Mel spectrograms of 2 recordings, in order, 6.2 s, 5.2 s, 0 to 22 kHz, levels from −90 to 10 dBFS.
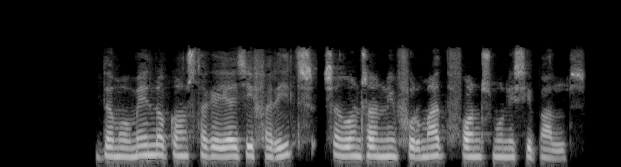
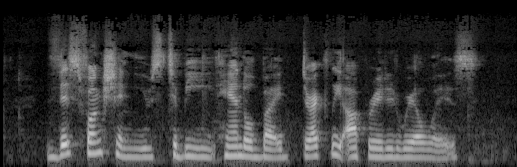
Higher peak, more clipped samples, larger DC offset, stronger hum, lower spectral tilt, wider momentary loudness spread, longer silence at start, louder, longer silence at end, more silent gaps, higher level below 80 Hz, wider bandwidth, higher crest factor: about the same, -4 dBFS vs -4 dBFS; neither; neither; neither; first, -5 dB/octave vs -3.5 dB/octave; about the same, 8 LU vs 9 LU; first, 0.95 s vs 0.45 s; about the same, -21 LUFS vs -22 LUFS; about the same, 0.4 s vs 0.4 s; first, 3.18-3.23 s vs none; first, -58 dBFS vs -64 dBFS; second, 8 kHz vs 16 kHz; about the same, 18 dB vs 20 dB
